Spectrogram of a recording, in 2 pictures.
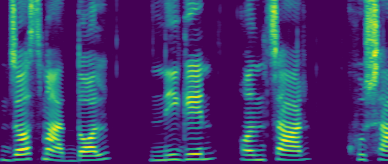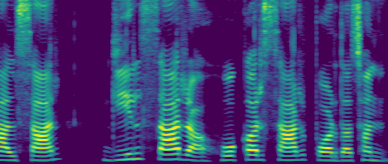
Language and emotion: Nepali, neutral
